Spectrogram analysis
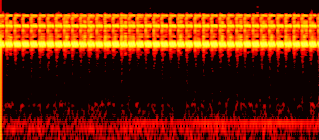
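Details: Steady pulsed song of a long-tailed tree cricket: a pure, ringing tone broken into rapid even beats, about ten per second, with no pauses and a soft low background hum.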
